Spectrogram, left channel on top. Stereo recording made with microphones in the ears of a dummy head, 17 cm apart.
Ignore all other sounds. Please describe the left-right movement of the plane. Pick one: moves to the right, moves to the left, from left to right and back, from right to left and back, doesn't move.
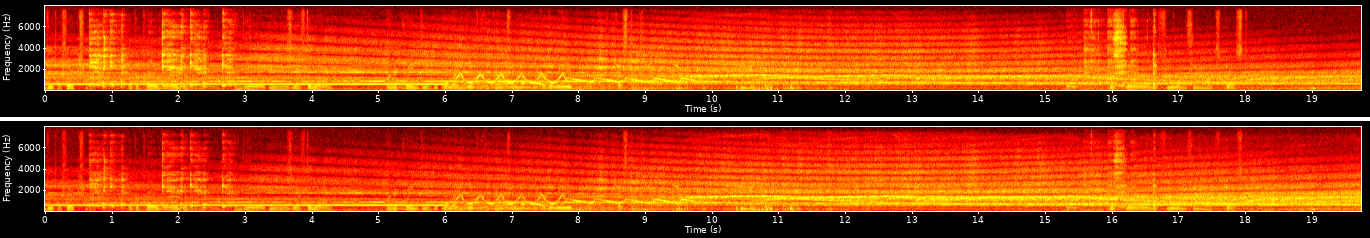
moves to the right.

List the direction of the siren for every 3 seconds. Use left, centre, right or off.
left, left, left, centre, right, right, right.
